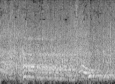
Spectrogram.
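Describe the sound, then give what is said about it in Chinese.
Audience applause at a live stage show: a steady, dense patter of clapping that fills the whole moment, with a voice speaking over it. “鼓掌啊！”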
